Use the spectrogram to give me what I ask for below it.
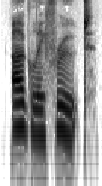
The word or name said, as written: ugli fruit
